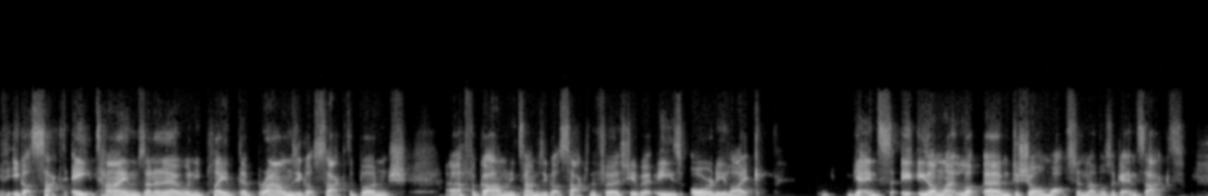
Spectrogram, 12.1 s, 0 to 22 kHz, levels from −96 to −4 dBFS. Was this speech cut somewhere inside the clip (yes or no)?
no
